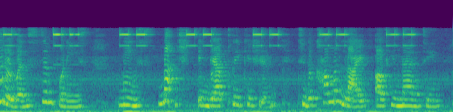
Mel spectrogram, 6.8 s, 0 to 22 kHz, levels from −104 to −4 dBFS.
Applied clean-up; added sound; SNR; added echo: none; Alarm; 4 dB; reverberation time 0.4 s.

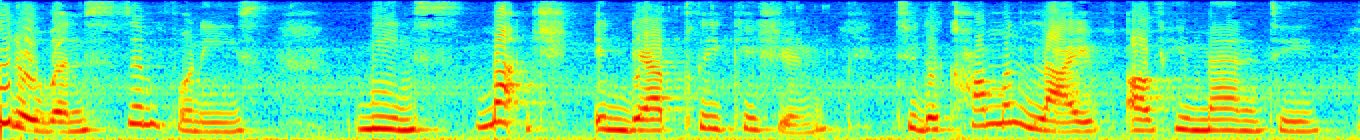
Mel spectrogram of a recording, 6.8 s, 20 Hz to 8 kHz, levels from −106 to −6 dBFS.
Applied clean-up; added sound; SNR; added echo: none; none; none; none.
